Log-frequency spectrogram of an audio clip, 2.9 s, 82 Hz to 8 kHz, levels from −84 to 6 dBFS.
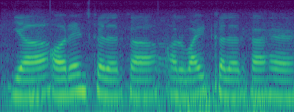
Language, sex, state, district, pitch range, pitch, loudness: Hindi, male, Andhra Pradesh, Anantapur, 155-170 Hz, 160 Hz, -22 LUFS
